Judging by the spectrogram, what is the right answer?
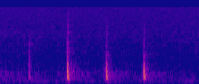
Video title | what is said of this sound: Fuglekutting | inni her er det bein. Sant? Ikke veldig hardt, men det er bein.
